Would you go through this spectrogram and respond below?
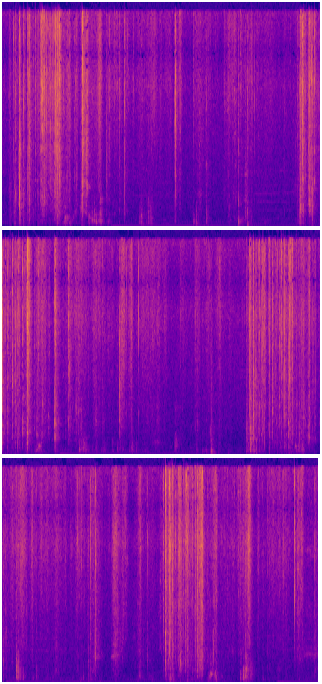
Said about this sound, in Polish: Potasuję teraz y, talię Night Sun.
